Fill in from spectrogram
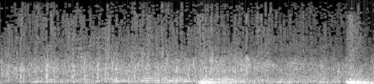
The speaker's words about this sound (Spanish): Cerrado aplauso.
